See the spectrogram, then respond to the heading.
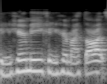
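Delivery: plain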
